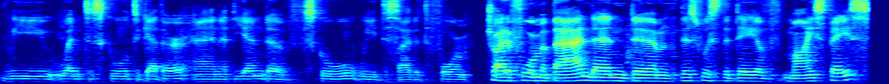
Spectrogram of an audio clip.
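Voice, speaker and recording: A man with a Swedish accent, fairly low in pitch, fairly slow yet with hardly any pauses, and lively in intonation. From Sweden. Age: 30s. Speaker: songwriter and music producer. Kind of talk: casual chat.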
